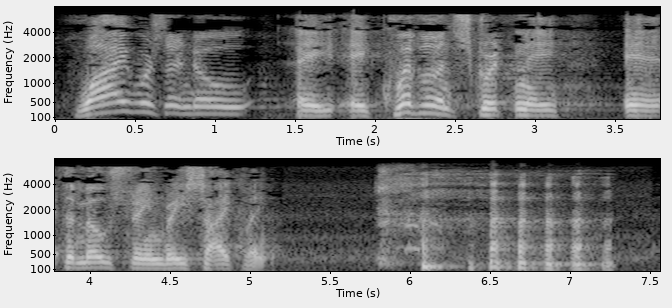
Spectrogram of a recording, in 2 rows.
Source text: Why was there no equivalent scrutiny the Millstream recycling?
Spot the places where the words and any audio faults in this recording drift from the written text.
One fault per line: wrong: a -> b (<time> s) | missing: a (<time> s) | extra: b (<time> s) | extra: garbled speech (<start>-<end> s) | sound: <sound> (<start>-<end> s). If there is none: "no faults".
sound: laugh (5.8-7.3 s)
